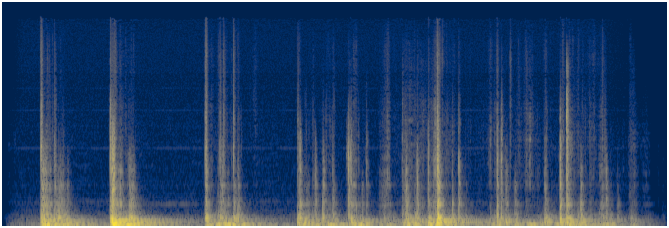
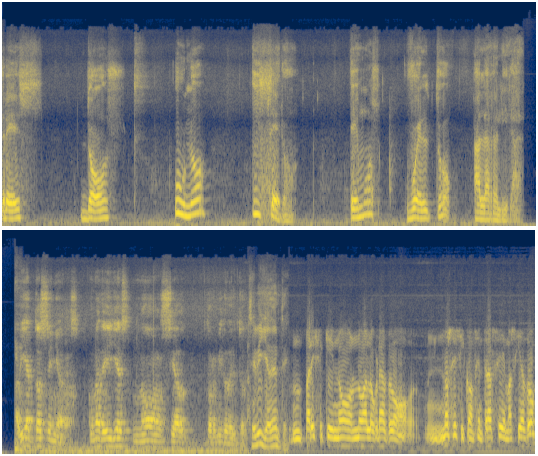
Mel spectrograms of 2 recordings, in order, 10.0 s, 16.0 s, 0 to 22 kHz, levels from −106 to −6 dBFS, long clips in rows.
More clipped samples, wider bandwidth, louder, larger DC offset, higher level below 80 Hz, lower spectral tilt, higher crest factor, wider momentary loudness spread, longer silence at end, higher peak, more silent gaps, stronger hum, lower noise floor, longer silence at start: neither; second, 7.6 kHz vs 13.5 kHz; second, -32 LUFS vs -15 LUFS; neither; first, -30 dBFS vs -36 dBFS; first, -7.5 dB/octave vs -4.5 dB/octave; first, 22 dB vs 14 dB; first, 22 LU vs 13 LU; first, 0.45 s vs 0 s; second, -6 dBFS vs -2 dBFS; neither; neither; first, -62 dBFS vs -40 dBFS; first, 0.55 s vs 0 s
